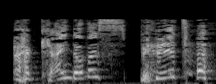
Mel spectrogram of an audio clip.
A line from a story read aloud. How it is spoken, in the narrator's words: laughed the priest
